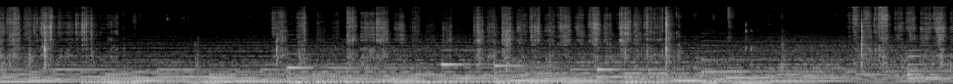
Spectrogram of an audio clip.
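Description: Stacked paper circles for a handmade paper flower are pulled apart, giving a steady close rubbing and rasping that runs throughout over a faint sustained tonal background.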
